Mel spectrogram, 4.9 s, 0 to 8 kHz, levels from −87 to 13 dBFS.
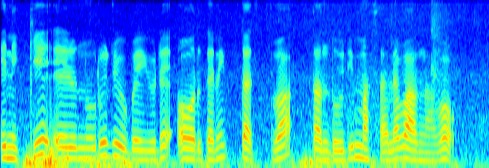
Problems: constant background noise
